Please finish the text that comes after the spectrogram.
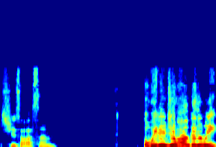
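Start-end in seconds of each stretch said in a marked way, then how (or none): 1.9-2.9 shrill, booming, very loud, high sudden yell. Suddenly remembering a forgotten segment mid-conversation, yelling. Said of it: "Sorry, I just yelled".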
